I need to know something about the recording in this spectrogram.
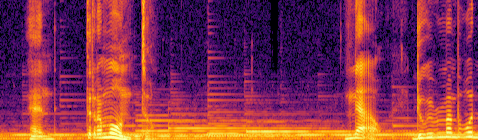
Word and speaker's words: tramonto: Si dice tramonto. Si scrive T-R-A-M-O-N-T-O.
